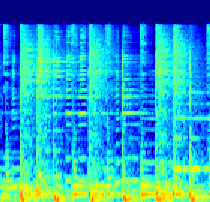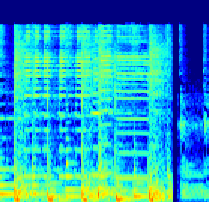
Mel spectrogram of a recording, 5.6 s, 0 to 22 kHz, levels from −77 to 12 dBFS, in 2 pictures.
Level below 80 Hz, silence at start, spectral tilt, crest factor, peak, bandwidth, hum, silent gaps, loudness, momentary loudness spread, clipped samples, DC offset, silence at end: -22 dBFS; 0 s; -4 dB/octave; 14 dB; 0 dBFS; 13.5 kHz; none; none; -15 LUFS; 4 LU; under 0.1%; 0.7%; 0 s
